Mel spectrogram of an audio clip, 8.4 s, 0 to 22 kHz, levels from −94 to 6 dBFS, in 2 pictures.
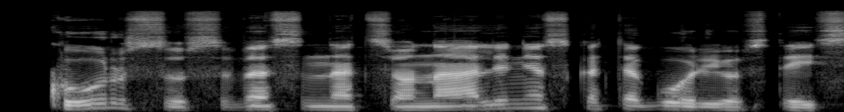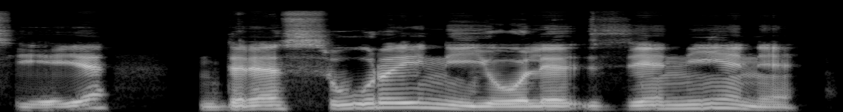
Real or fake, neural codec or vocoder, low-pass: fake; vocoder, 44.1 kHz, 128 mel bands every 256 samples, BigVGAN v2; 14.4 kHz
